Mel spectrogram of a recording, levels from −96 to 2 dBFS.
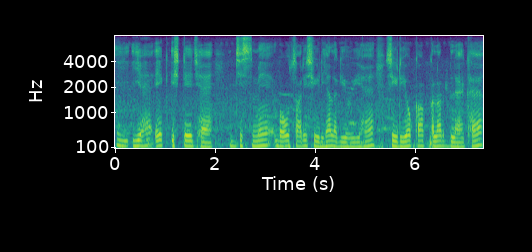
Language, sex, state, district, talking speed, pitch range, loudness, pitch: Hindi, male, Uttar Pradesh, Shamli, 130 wpm, 125-140 Hz, -15 LUFS, 135 Hz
